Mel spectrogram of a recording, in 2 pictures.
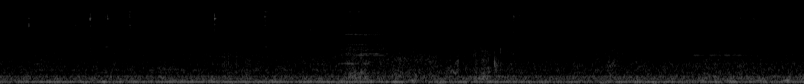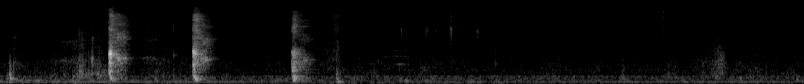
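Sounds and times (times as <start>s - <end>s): baby coughing: 9.1s - 9.4s, 10.0s - 10.2s, 11.0s - 11.2s.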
